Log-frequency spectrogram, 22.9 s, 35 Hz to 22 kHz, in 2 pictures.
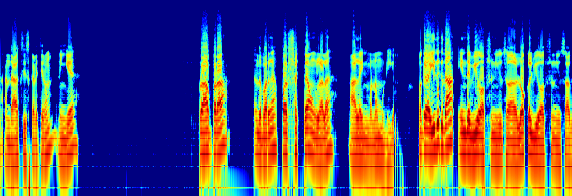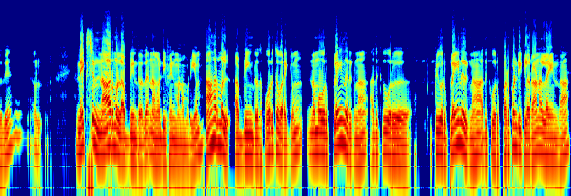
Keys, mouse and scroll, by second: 3.3-4.6 drag, 8.5-9.9 middle drag, 9.9-13.1 drag, 13.9-15.1 middle drag, 15.1 click, 15.6-18.0 middle drag, 18.0 click, 19.0 Tab, 19.4 middle click, 19.8 click, 20.2-21.3 middle drag, 21.3-21.7 scroll up 1.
